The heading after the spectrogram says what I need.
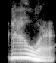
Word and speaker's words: hour: Hour.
